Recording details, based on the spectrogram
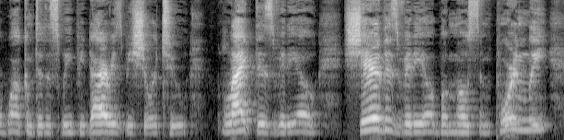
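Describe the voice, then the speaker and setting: A woman hosting her own online channel, talking casually to her viewers in a hoarse voice, addressing them as y'all and you guys. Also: medium pitch. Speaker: YouTube host. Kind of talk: casual livestream commentary.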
